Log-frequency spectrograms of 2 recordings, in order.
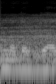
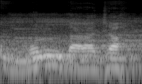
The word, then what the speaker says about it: مندرجہ: جس کی دلیل ہمیں مدرجہ ذیل احادیث سے ملتی ہے۔ یہ صحیح تلفظ اس کا ہے مندرجہ، مندرجہ۔ کچھی پینسل رکھا کریں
